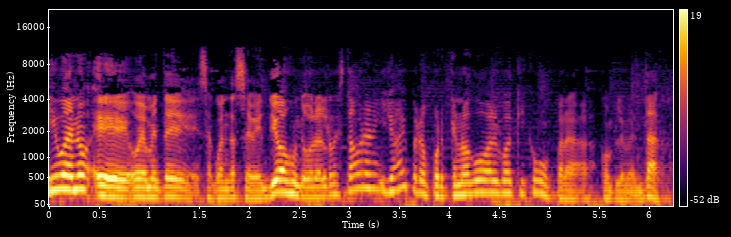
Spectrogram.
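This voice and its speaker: A man talks at a very fast pace with hardly any pauses. His fairly high pitch makes very wide swings. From Venezuela. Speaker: social media humorist. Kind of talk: radio interview.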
